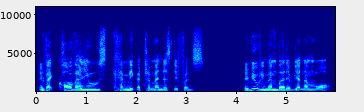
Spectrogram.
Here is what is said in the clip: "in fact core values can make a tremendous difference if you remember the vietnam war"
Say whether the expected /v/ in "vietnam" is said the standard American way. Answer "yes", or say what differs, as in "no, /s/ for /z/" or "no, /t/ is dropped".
yes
